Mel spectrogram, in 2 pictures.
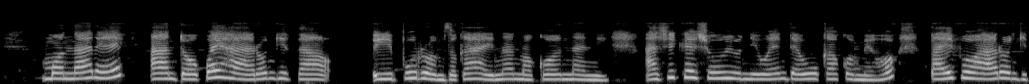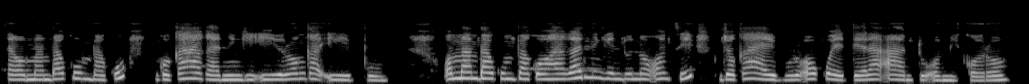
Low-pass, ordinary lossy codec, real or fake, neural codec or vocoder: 7.2 kHz; Opus, 24 kbps; real; none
